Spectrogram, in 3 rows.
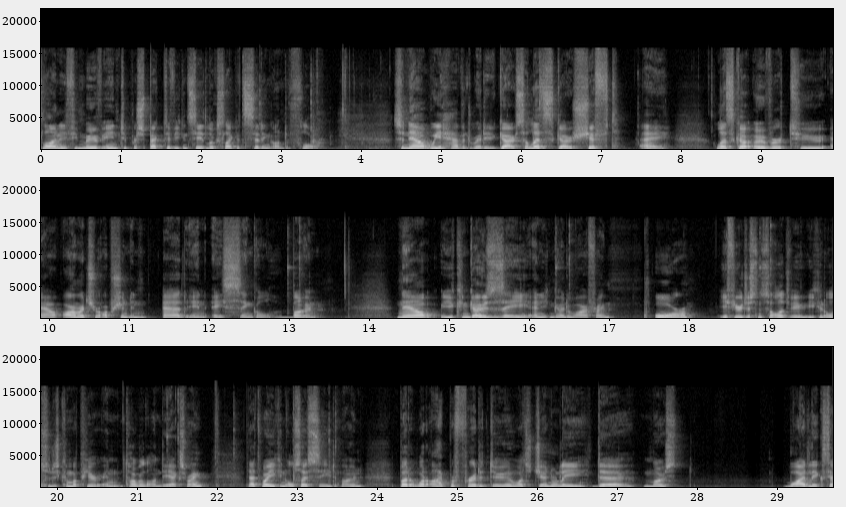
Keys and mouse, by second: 4.1 KP_1, 7.5 shift+a, 15.3 z, 17.9 z, 23.0-23.4 shift+middle drag.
